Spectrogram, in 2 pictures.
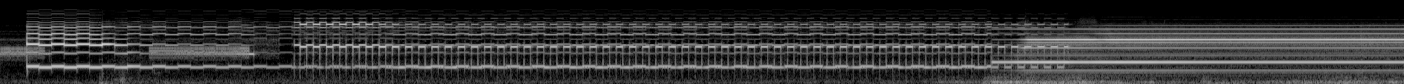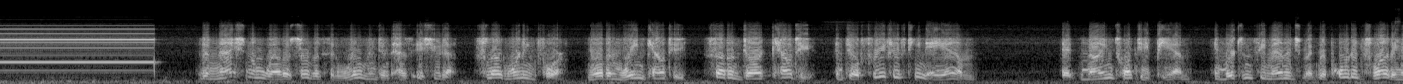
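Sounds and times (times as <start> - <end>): pulsing electronic alarm beep: 0.0 - 15.7
steady single-pitch alert tone: 0.0 - 15.7.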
